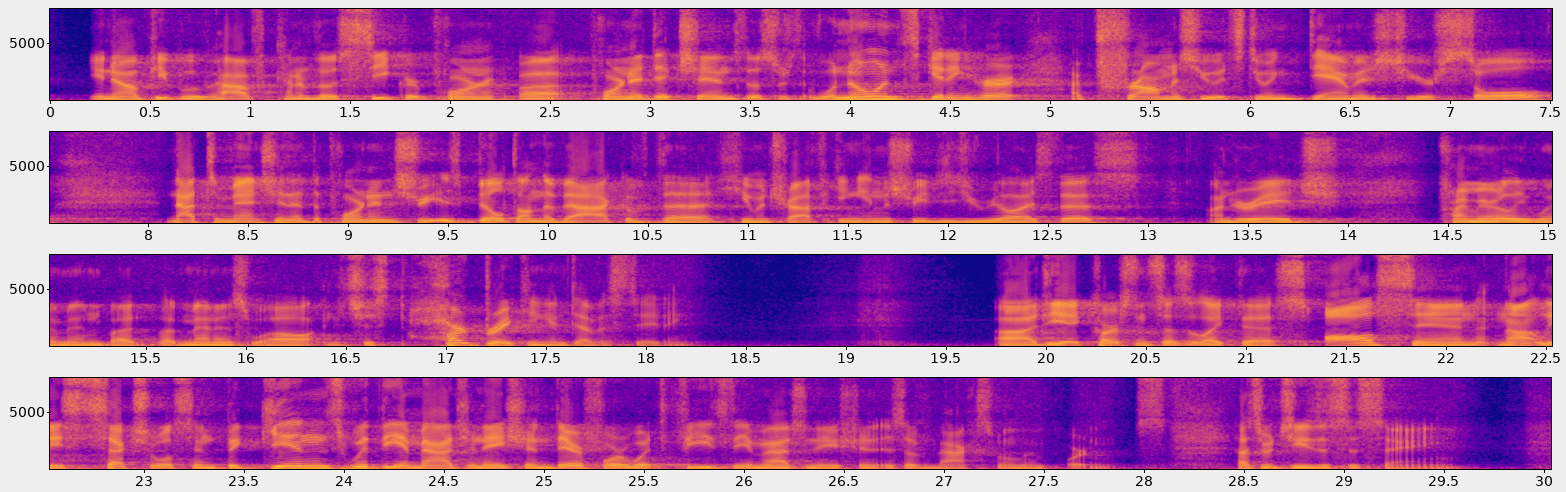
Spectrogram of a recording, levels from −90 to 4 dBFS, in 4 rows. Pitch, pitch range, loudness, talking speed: 125 Hz, 110-140 Hz, -19 LUFS, 195 wpm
